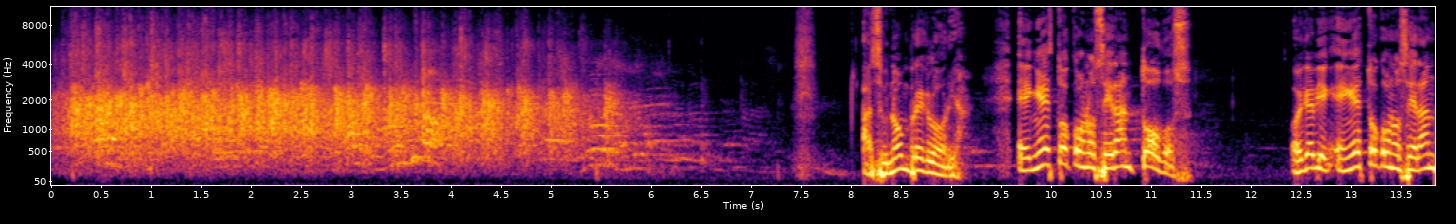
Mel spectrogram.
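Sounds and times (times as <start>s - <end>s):
audience applauding: 0.0s - 6.6s
speech: 8.2s - 11.5s, 12.4s - 13.8s.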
